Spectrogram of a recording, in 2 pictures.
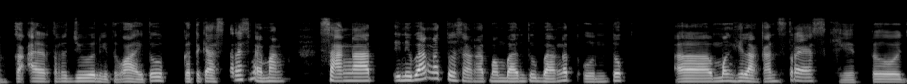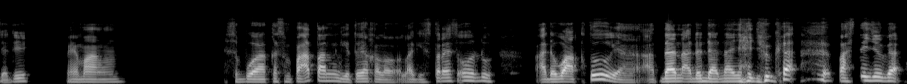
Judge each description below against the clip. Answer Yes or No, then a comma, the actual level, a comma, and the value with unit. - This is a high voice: No, medium, 140 Hz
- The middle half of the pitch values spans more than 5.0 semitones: No, average, 4.2 semitones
